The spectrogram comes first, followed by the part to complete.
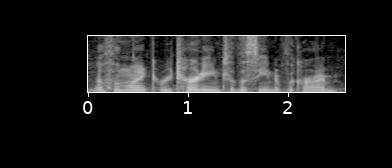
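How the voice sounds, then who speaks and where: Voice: mid-range voice, moderate pace, pushed and bright. A game streamer casually commenting on play with brief, wry interjections. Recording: clear background noise.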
